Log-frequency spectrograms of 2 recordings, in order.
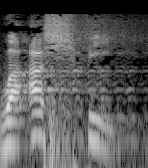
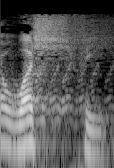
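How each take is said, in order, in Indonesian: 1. Hamzah tetap dibaca sebelum ashfi. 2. Hamzahnya dihilangkan, wa dan shfi disambung. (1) "kalau kamu salah ucap, kamu masukkan di situ hamzah kota" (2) "ini baca washfi"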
